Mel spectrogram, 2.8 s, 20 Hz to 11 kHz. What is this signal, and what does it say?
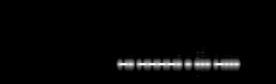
Morse code, heard as a keyed tone, about 53 wpm, 700 Hz. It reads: N9ESB
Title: USA Call Signs - 2x Character Spacing - 50wpm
